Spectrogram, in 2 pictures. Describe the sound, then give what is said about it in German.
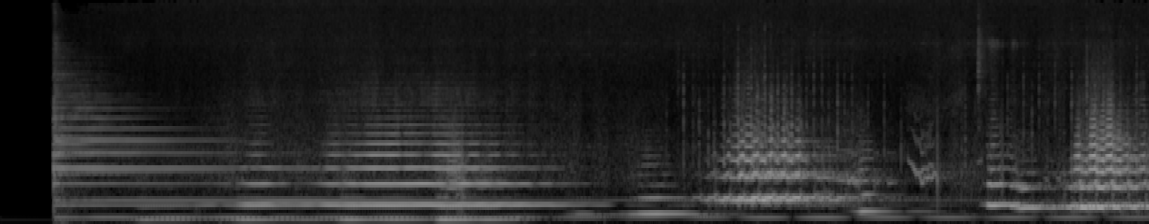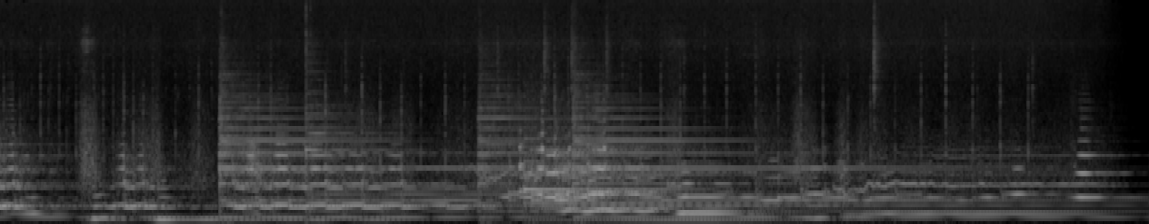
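Church bells play a jazz piece, ringing out a steady, melodic run of overlapping tones, their rich, lingering overtones blending together. The ringing is loud and continues throughout, with no voices. “Kirchenglocken spielen Jazz”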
